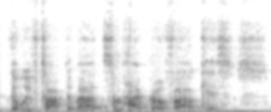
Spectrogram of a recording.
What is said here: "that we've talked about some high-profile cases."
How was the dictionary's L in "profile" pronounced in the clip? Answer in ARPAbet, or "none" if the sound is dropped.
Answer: L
